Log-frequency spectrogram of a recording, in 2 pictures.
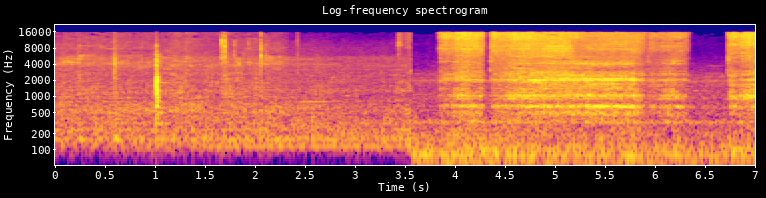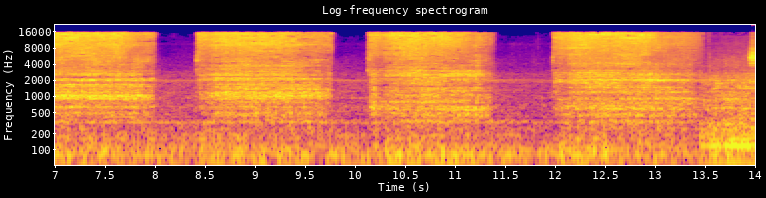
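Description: Cavity wax sprayed through a compressed-air 360-degree wand into the body cavities: after a few quiet seconds, five hissing spray bursts of one to two and a half seconds each, with short pauses between them.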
